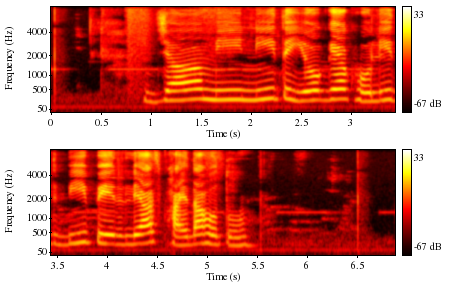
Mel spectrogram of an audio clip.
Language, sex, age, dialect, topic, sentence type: Marathi, female, 41-45, Varhadi, agriculture, statement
